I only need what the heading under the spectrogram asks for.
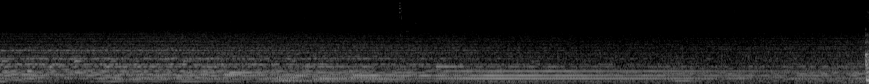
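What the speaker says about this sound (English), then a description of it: "Are you trapped here by the rain?" Rain falling in the video game Wuthering Waves, a steady, even hiss of rainfall with soft sustained tones underneath, continuous throughout with no talk.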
